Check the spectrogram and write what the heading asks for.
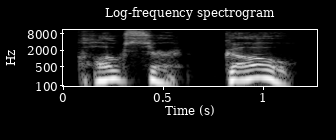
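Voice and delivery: high, loud shouted command; urgent shout. A narrator's reading. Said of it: "Jane shouted to Darcy".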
